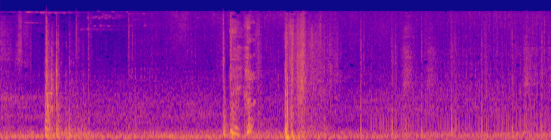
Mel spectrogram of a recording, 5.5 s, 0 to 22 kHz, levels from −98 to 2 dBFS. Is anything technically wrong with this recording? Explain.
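Yes, there's buffer tearing from 3.66 s to the end. The write and read pointers on the ring buffer have drifted into each other, so a small slice of each 10 ms period replays audio from about 40 ms earlier. Those hard splices give a steady robotic 100 Hz buzz over the sound.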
